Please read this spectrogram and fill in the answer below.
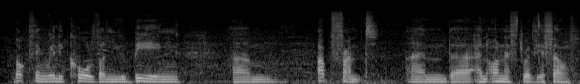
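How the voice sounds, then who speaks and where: A man's voice of medium pitch, moderately paced and fairly even in intonation, over noticeable background noise. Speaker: retired boxer. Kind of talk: interview answer.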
